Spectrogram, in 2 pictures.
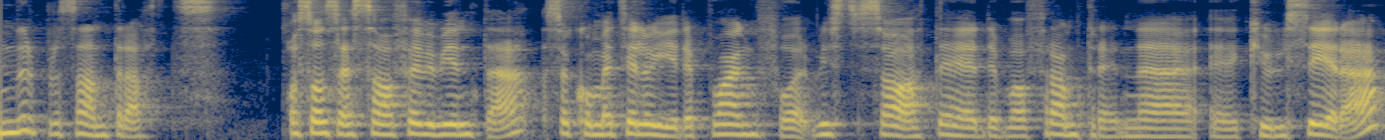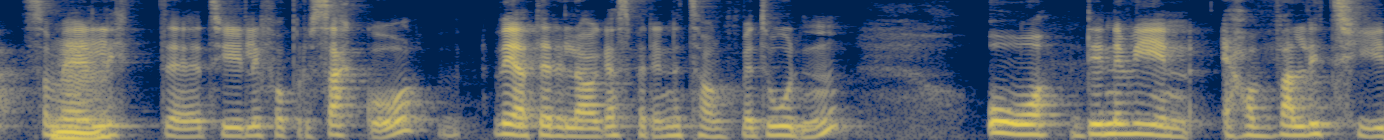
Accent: Møre og Romsdal, Norway; Er det fordi jeg er sunnmøring?

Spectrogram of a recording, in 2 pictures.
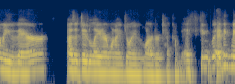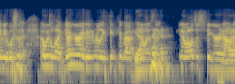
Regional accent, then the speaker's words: California, United States; Growing up in the Bay Area, I had a lot of exposure to tech as a thing, I would say, from a young age

